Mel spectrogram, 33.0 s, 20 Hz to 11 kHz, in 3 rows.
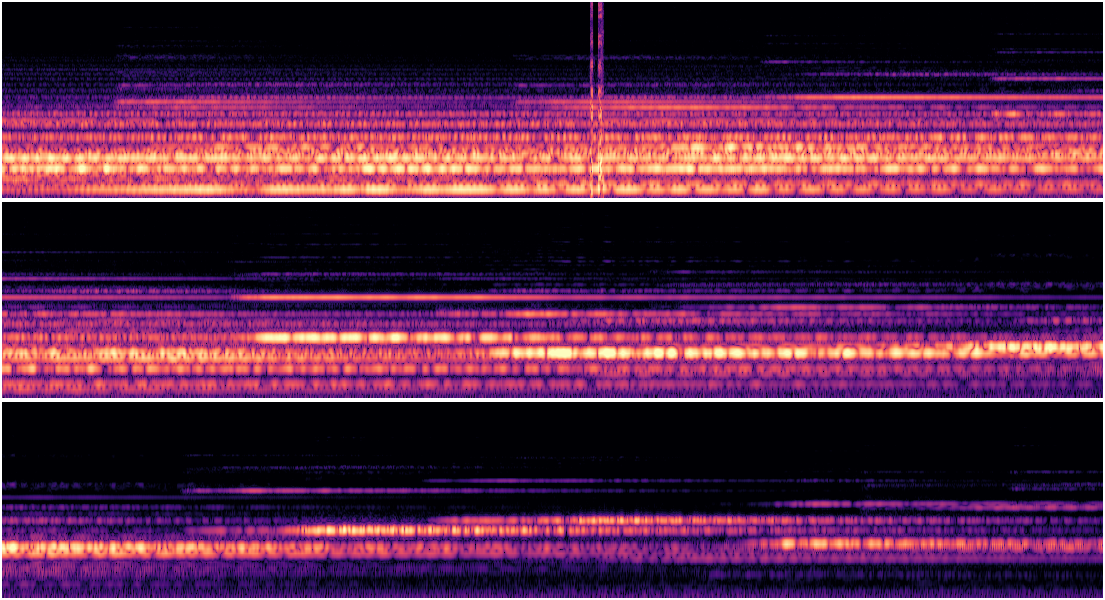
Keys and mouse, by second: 0.1-1.1 drag, 1.4 ctrl+s, 2.8-4.3 drag, 4.8-6.2 drag, 9.6 click, 10.8 click, 12.3-13.7 drag, 14.2 click, 15.9-17.7 drag, 18.2-19.5 drag, 21.2-22.6 drag, 24.2 click, 27.1-28.3 drag, 29.0-29.8 drag, 30.7-31.4 drag, 32.8-33.0 drag.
